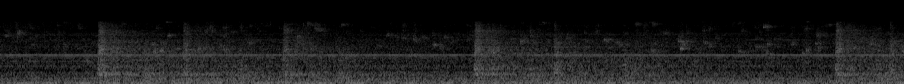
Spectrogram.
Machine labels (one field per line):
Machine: pump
